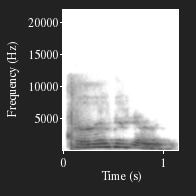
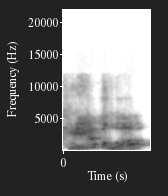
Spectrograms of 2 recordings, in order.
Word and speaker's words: Kamala: wrong and they're like it's kamala because like it's not camella it's not carmela look i still ain't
